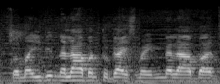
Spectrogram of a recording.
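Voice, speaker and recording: A Filipino man casting a mobile esports final, mixing Tagalog and English and bursting into shouts at big plays. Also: on the high side, level tone, a little fast, soft background music. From Philippines. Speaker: esports caster. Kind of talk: excited play-by-play commentary.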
